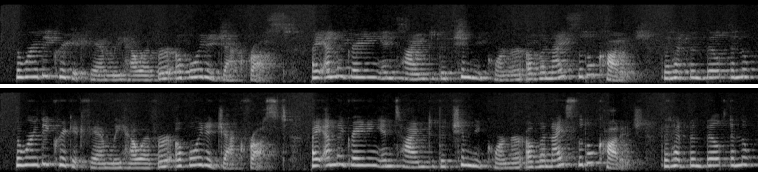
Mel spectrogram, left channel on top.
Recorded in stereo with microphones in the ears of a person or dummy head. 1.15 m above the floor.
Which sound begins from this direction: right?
A woman speaking, at 0.2 s.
